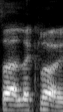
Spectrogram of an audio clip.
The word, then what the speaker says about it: le Clos: It's le Clos, yeah. You don't pronounce the S. It's from French origin.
